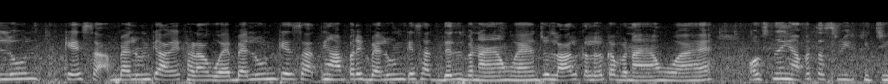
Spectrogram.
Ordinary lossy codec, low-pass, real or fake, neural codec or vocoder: none; 7.2 kHz; real; none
